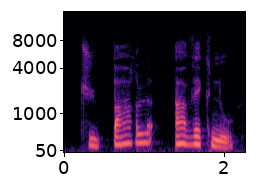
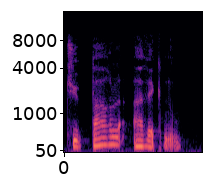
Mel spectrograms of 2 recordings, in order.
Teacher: So no liaison here between parle and avec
